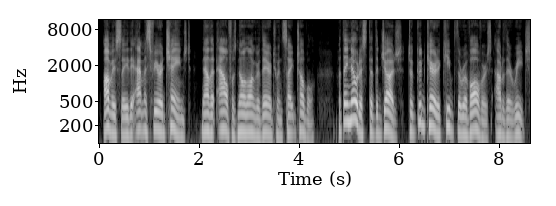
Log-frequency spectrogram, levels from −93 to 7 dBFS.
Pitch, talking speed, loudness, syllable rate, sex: 150 Hz, 220 wpm, -20 LUFS, 6.2 syllables/s, male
